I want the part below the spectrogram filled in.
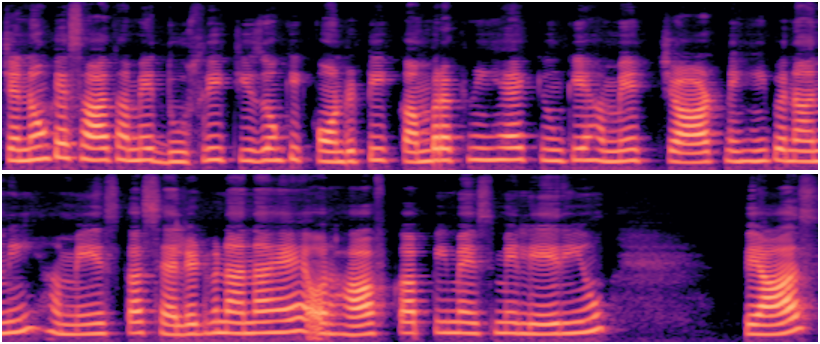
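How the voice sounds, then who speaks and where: A woman's voice: a little high, fairly even intonation, unhurried. A woman hosting a cooking tutorial in voice-over, explaining each step in an instructional way. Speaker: cooking show host.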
